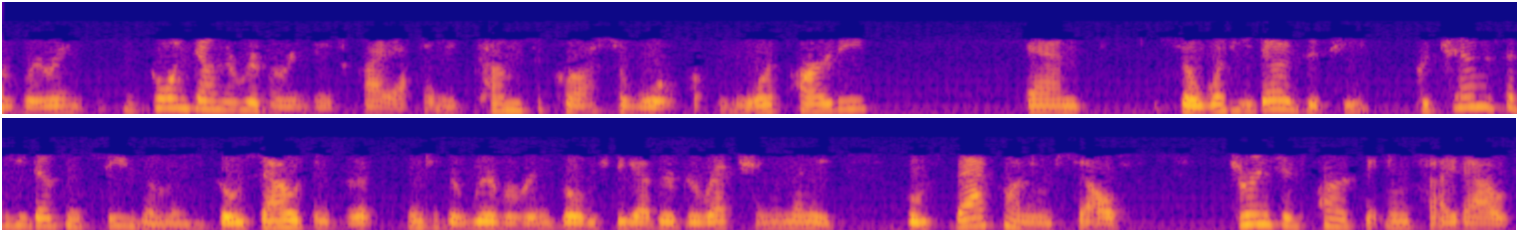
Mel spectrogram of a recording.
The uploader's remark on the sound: On the phone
